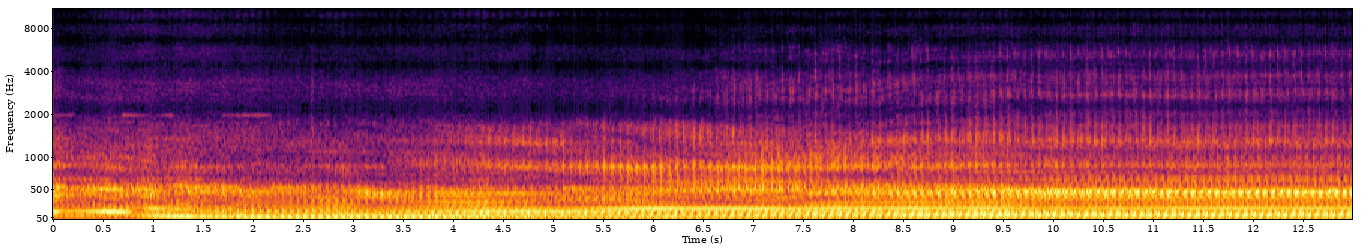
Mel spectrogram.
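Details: Subaru boxer engine started after the headers were reinstalled, not run for four days: a deep, even boxer burble settling into a steady, uneven-firing rumble with no knocks or misses. Healthy idle.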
